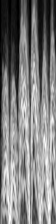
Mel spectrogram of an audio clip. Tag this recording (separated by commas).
Musical instrument, Music, Scratching (performance technique)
